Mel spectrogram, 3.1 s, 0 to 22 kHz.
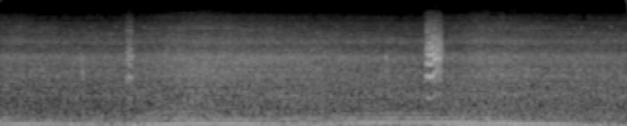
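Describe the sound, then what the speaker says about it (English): A 2016 Ford Expedition King Ranch with a twin-turbo V6 idles and revs gently, a steady low engine drone with a rising and falling pitch, heard close and moderately loud, with a couple of brief high hiss bursts. "So all right, we have that twin turbo V6."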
